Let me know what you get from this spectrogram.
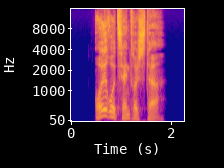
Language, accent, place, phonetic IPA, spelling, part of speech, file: German, Germany, Berlin, [ˈɔɪ̯ʁoˌt͡sɛntʁɪʃstɐ], eurozentrischster, adjective, De-eurozentrischster.ogg
- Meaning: inflection of eurozentrisch: 1. strong/mixed nominative masculine singular superlative degree 2. strong genitive/dative feminine singular superlative degree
